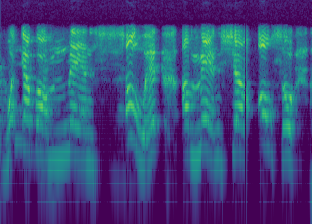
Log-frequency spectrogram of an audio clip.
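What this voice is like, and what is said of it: Preacher voice. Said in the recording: “in a preacher voice.”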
